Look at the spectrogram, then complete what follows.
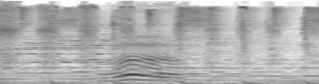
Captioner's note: dog sniffing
